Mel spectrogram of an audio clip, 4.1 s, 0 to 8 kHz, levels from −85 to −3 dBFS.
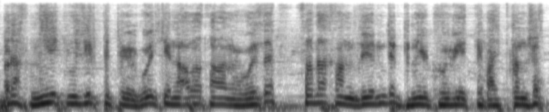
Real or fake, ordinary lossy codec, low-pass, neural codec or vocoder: fake; none; 7.2 kHz; codec, 44.1 kHz, 2.6 kbps, SNAC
